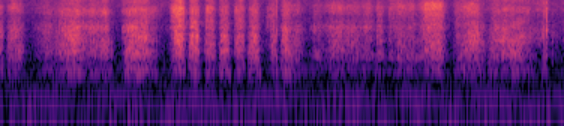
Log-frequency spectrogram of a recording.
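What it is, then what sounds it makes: Plastic deodorant stick. Long painted nails rapidly rub and scratch a hand-sized, hollow blue plastic Secret deodorant stick as it is held up. The result is a quick run of dry, bright scratchy bursts in an uneven rhythm, with a faint steady low hum underneath.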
